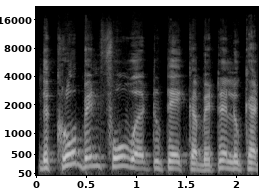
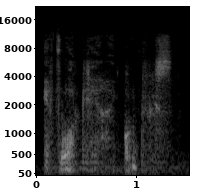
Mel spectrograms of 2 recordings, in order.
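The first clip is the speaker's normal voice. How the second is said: quick, voiceless whisper; sad whisper; 20 dB quieter, much faster than usual. Acted. Sad fox longing to hear the crow, whispered. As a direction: let it out on breath alone. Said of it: "He is really sad".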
